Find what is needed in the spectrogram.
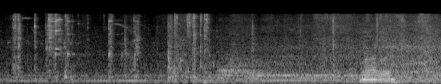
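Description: Hand tools clicking and clinking together as a hand rummages through a packed tool bag, with several sharp clicks in the first half. A low voice comes in near the end.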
